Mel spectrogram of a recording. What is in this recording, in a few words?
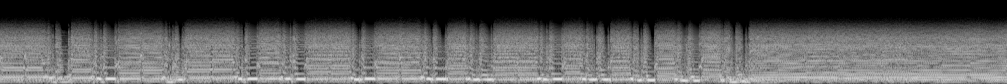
Godin Radiator Burst high gain bridge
